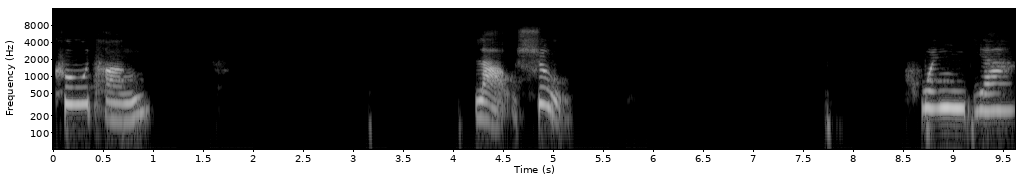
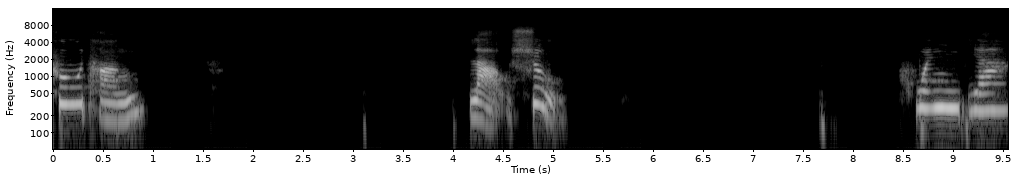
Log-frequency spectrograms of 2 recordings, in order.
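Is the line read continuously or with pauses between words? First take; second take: paused; paused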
